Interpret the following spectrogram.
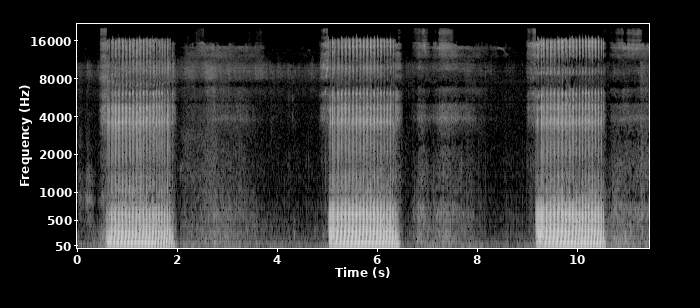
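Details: French Bulldog aged eight months snoring steadily: three harsh, buzzing inhalation snores about four seconds apart, each over a second long, with quiet snuffling between.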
